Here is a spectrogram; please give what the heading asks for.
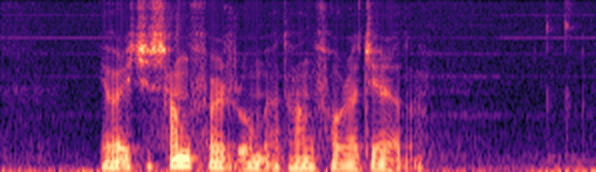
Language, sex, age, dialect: Faroese, male, 36-60, Suðurstreymoy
